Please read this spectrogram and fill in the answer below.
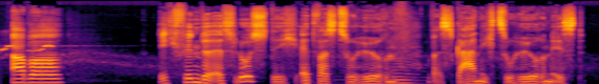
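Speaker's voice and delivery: hohe, verschmitzte Eidechsenstimme; vergnügte Eidechse. A narrator's reading. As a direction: lustig und verspielt erklären. Eidechse erklärt fröhlich. (die Eidechse erklärt dem Hasen den Spaß, verschmitzt)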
